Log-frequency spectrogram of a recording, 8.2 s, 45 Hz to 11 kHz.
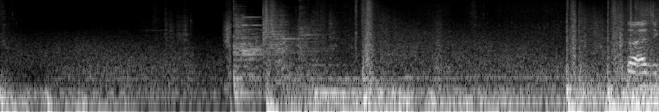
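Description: Tank cannon fire in World of Tanks, a T29 heavy tank taking shots from enemies: sharp booming blasts near 3 s and 7 s over constant engine rumble, with metallic impact clangs ringing out after each hit.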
